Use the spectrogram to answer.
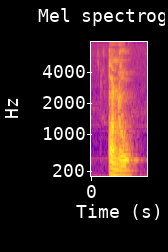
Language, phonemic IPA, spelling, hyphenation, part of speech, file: Dutch, /ˈɑ.noː/, anno, an‧no, adverb, Nl-anno.ogg
- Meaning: in the year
